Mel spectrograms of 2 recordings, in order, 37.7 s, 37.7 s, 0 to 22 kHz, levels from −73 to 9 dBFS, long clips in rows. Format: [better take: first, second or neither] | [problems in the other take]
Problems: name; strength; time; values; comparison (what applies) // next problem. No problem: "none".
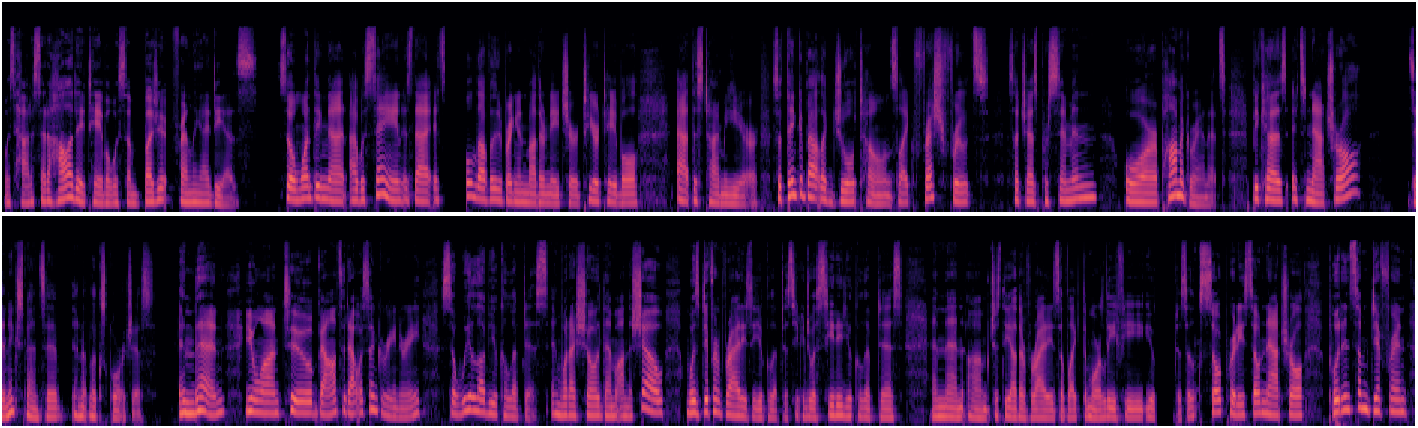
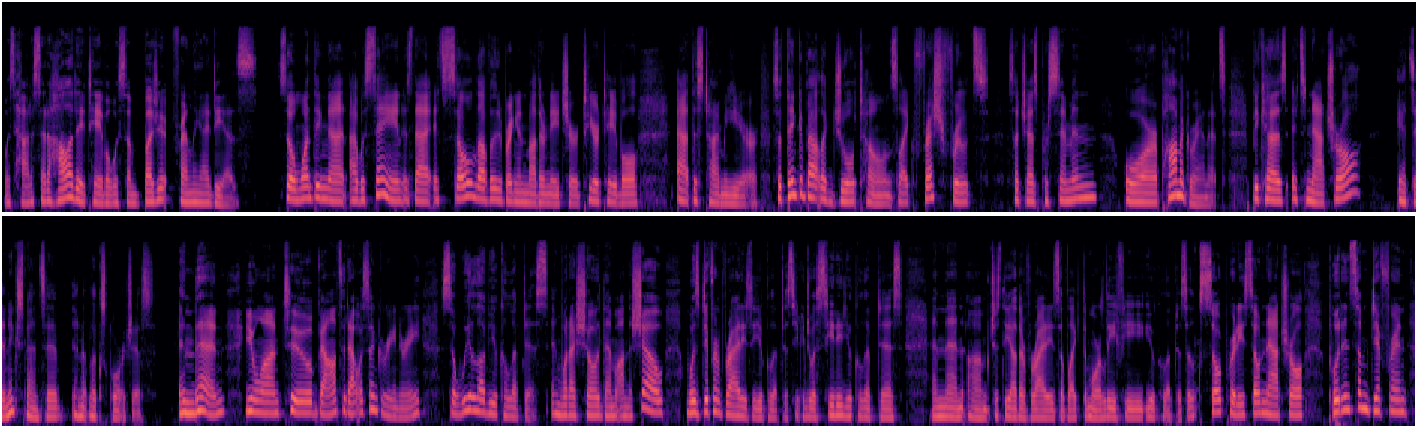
second | audio cutting out; at 6 s, at 19 s and at 34 s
